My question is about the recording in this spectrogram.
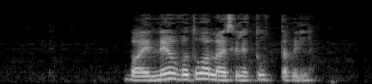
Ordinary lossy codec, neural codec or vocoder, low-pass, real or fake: MP3, 48 kbps; vocoder, 48 kHz, 128 mel bands, Vocos; 10.8 kHz; fake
